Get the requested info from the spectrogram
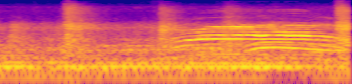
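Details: Domestic cats fighting: a thin drawn-out whining yowl that bends downward near the end, broken by sharp hissing bursts and set against a low steady hum.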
